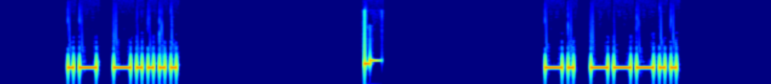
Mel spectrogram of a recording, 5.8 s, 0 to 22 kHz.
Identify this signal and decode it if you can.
Morse code, heard as a keyed tone, about 28 wpm, 700 Hz. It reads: A6 N8
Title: Common Cut Numbers - 2-Digit 28wpm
